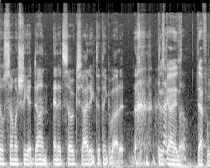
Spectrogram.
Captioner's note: laughs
